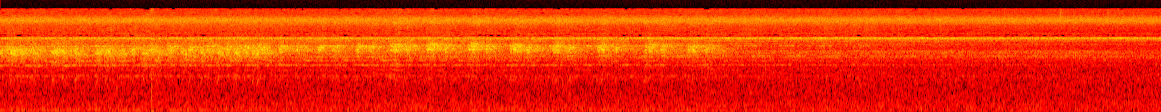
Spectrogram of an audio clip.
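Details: Screeching cicada in Ton Pariwat wildlife sanctuary rainforest, Thailand: a pulsing, throbbing buzz beating about twice a second for roughly seven seconds and then fading, layered over a constant shrill hiss and low ambient rumble.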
